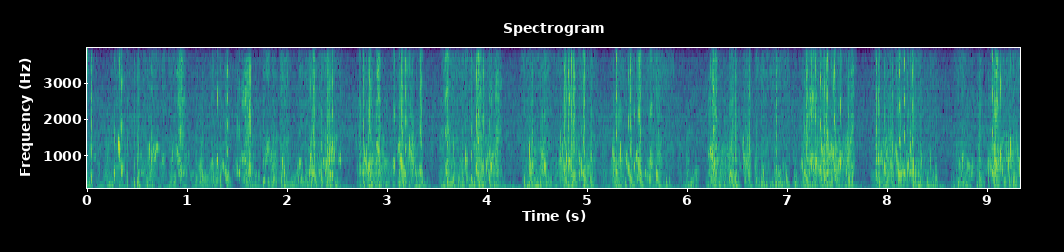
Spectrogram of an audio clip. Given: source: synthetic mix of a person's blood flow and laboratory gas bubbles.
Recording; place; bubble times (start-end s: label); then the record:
Doppler ultrasound of blood flow; precordium
0.00-0.10 s: bubbles
0.22-1.03 s: bubbles
1.06-2.04 s: bubbles
2.07-2.57 s: bubbles
2.69-3.41 s: bubbles
3.53-4.16 s: bubbles
4.33-5.11 s: bubbles
5.21-5.87 s: bubbles
6.17-7.03 s: bubbles
7.05-7.70 s: bubbles
7.84-8.53 s: bubbles
8.66-9.34 s: bubbles
From the record:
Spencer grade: 4 (maximum detectable bubble signal sounding continuously throughout systole and diastole of every cardiac period, and overriding the amplitude of the normal cardiac signals); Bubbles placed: anywhere in the cardiac cycle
